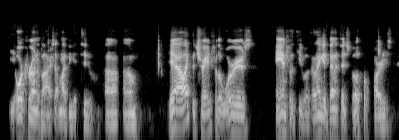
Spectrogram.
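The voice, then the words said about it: Raspy, hoarse voice. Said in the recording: “I sound a little raspy... my flu game”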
